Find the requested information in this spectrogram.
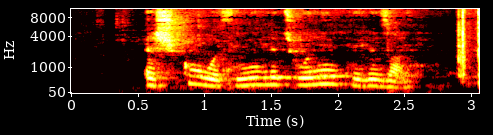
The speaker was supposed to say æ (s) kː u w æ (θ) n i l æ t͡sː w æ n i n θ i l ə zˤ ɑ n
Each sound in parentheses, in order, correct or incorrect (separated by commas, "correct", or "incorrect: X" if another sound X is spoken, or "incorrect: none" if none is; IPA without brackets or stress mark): incorrect: ʃ, correct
